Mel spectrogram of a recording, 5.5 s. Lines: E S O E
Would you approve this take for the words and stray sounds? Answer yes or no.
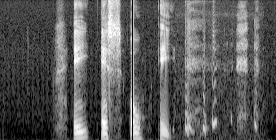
no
